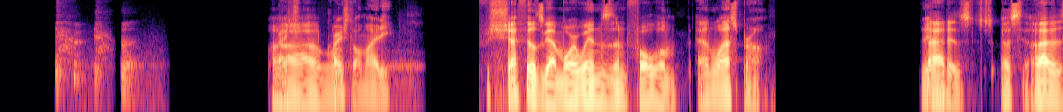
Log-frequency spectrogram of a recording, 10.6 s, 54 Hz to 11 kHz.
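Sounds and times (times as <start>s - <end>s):
harsh coughs: 0.5s - 1.6s
speech: 2.7s - 4.1s, 4.8s - 7.7s, 9.2s - 10.6s.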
